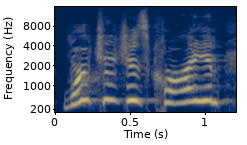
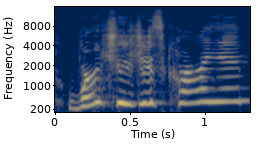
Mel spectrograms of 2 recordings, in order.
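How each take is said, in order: First: Mock disbelief, pushed harder. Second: Mock disbelief. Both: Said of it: "the way I'd have been like".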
